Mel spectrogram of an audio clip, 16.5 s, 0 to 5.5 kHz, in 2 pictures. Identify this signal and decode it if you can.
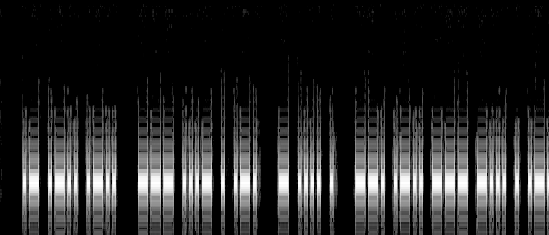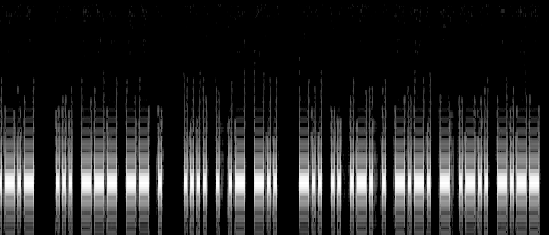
Morse code, heard as a keyed tone, about 25 wpm, 600 Hz. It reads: ALL OVER THE GLOBE. SOME HEAD DIRECTLY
